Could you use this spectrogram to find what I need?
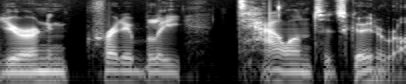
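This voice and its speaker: A man with an Australian accent, very deep and low in pitch, talking at a fairly quick pace, with a dry, close sound, no echo, and a very clean recording against a silent background. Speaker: podcast host. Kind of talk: casual interview; scripted intro narration.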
